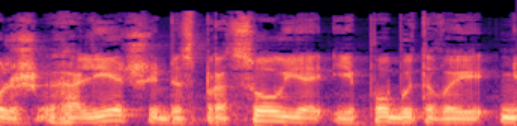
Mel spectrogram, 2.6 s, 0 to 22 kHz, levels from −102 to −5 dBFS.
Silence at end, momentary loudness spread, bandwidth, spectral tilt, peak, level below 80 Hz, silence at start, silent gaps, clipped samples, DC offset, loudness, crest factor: 0 s; 4 LU; 15.5 kHz; -4.5 dB/octave; -2 dBFS; -46 dBFS; 0 s; none; under 0.1%; under 0.1%; -19 LUFS; 16 dB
